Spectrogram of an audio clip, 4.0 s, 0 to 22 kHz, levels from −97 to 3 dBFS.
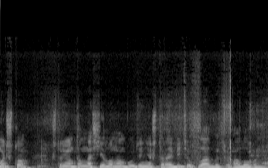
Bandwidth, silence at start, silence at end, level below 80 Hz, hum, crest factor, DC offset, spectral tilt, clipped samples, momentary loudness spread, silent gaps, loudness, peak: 12.5 kHz; 0 s; 0 s; -64 dBFS; none; 14 dB; under 0.1%; -6.5 dB/octave; under 0.1%; 8 LU; none; -33 LUFS; -20 dBFS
